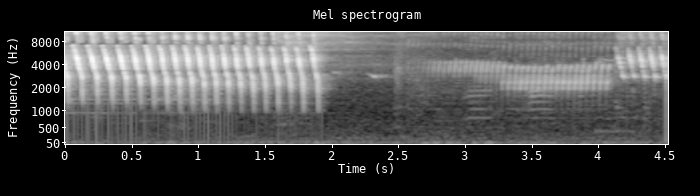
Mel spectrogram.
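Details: Canary singing to spur other canaries to reply: a loud fast pulsed trill for two seconds, a quiet gap, a soft lower steady trill, then a high trill resuming.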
